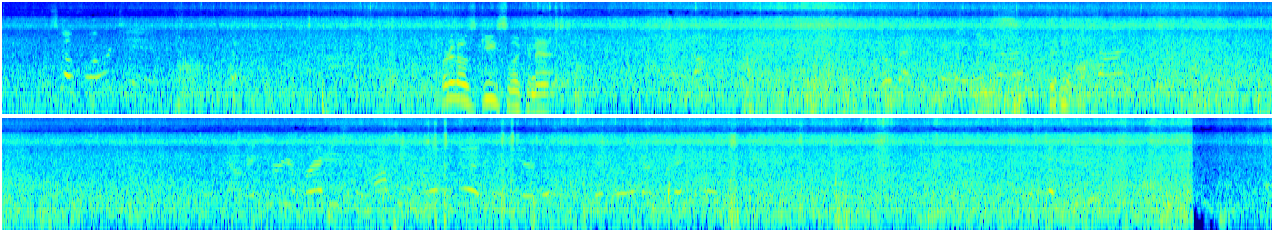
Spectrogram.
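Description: Whitewater rushes and roars steadily close by, outdoors.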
